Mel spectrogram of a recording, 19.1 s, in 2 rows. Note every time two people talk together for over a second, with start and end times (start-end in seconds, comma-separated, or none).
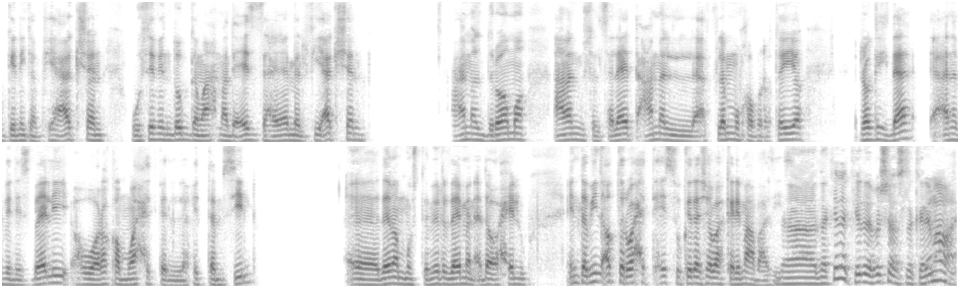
none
